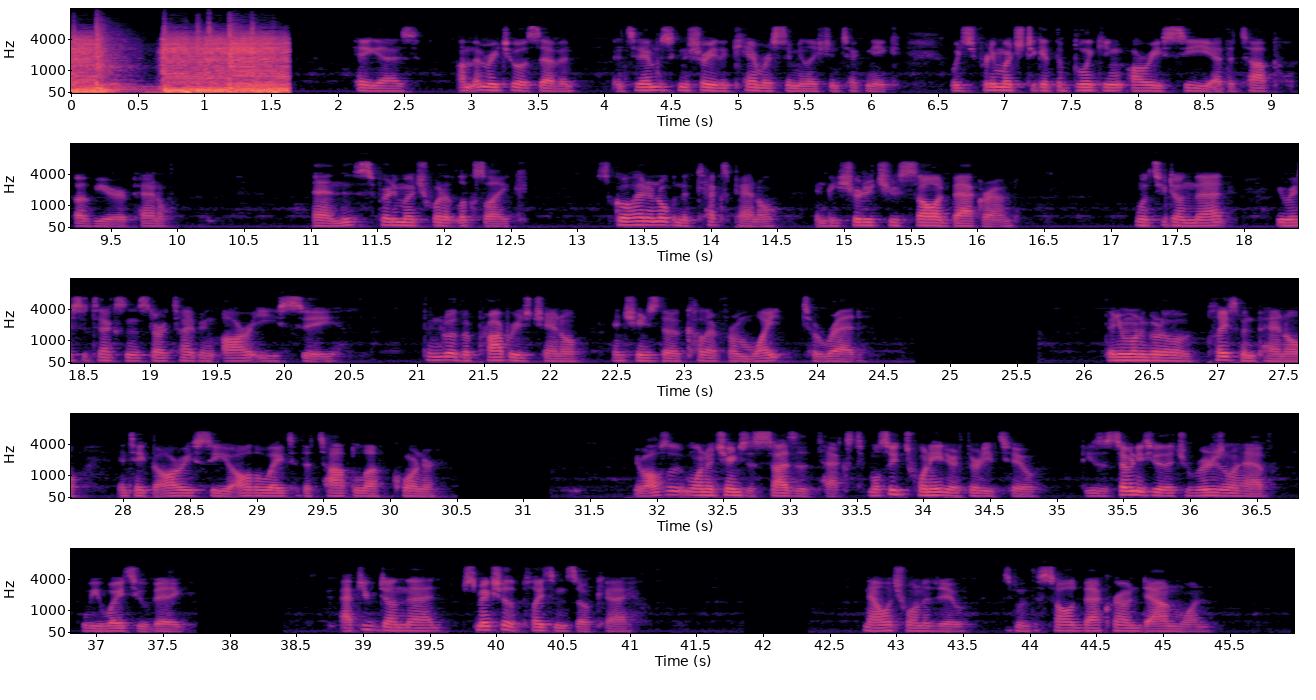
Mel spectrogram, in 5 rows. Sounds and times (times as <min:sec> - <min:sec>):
Speech: 0:02.2 - 0:10.0, 0:11.0 - 0:16.4, 0:17.2 - 0:24.5, 0:26.2 - 0:30.5, 0:31.9 - 0:37.8, 0:38.9 - 0:41.2, 0:42.8 - 0:45.4.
